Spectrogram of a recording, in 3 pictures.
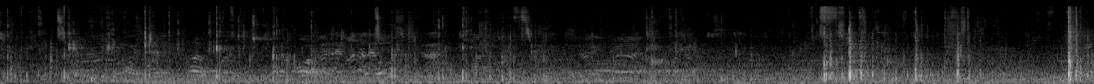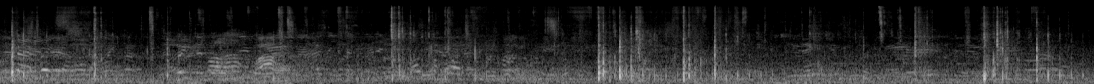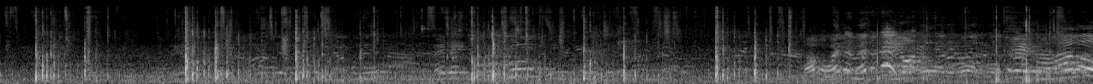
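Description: Sharp, irregular cracks of a hard ball struck with rackets and hitting the fronton wall during a frontenis rally, with players' voices between strikes.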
